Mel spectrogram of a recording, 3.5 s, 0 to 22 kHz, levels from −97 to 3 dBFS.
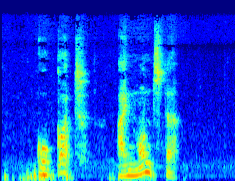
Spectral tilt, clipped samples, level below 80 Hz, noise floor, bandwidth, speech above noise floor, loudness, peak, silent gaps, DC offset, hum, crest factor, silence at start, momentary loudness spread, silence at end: -5 dB/octave; under 0.1%; -50 dBFS; -64 dBFS; 16 kHz; 36 dB; -29 LUFS; -10 dBFS; none; under 0.1%; none; 20 dB; 0.05 s; 17 LU; 0.85 s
